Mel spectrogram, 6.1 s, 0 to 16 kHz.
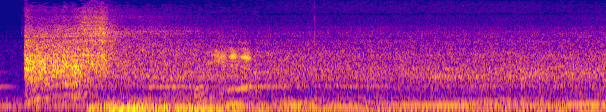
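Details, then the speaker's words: Ford 5.4L Triton 4-valve DOHC V8 after repair: starter catches quickly and settles into a quiet, steady idle with no ticking or rattling; engine fixed. "listen to that perr okay there you have it the engine is fixed nice and quiet startup running it's like a brand new engine"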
